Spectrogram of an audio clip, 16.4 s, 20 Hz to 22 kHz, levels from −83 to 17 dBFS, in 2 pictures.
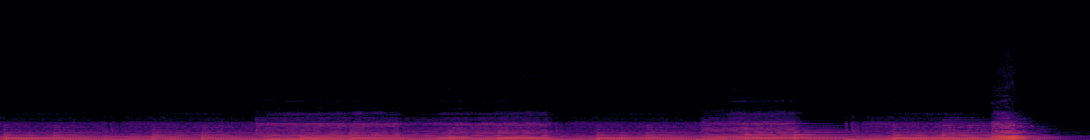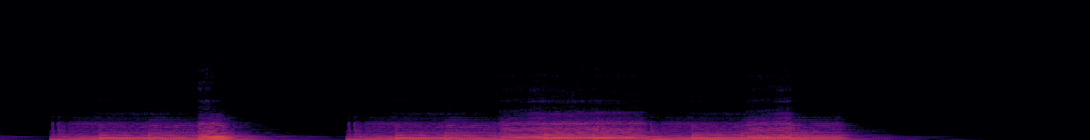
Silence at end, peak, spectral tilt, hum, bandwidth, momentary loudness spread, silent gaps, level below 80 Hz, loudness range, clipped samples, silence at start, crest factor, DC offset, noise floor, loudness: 1.5 s; -18 dBFS; -9 dB/octave; none; 10.5 kHz; 8 LU; none; -54 dBFS; 3 LU; under 0.1%; 0 s; 16 dB; under 0.1%; under -90 dBFS; -34 LUFS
